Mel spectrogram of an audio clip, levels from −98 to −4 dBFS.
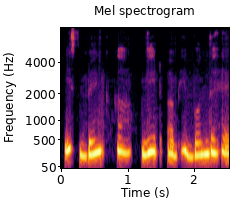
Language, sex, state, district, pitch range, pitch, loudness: Hindi, female, Bihar, Supaul, 230-275 Hz, 255 Hz, -12 LUFS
